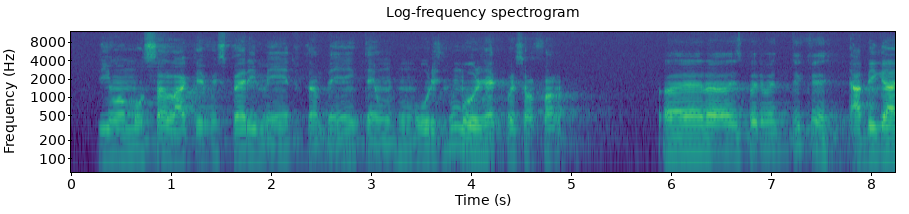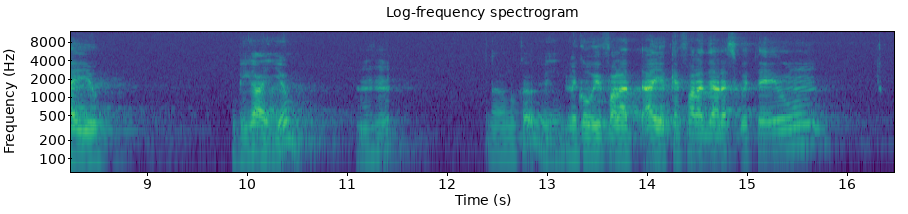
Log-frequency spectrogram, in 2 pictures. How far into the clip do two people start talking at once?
none

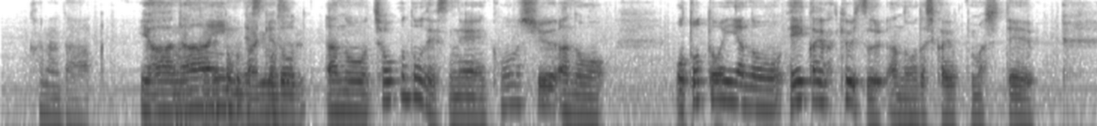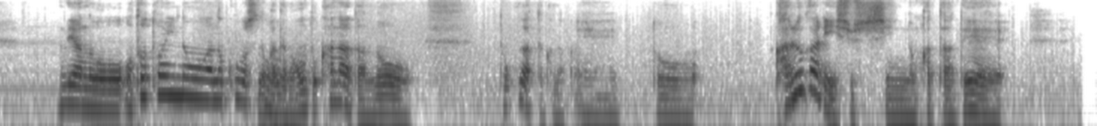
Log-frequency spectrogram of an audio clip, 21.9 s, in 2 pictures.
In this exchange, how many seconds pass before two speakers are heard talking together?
1.7 s

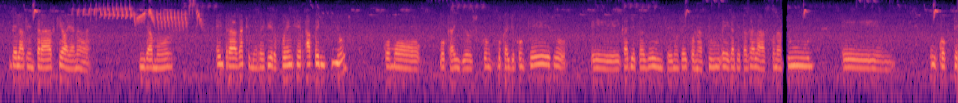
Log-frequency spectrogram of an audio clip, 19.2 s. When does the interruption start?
none

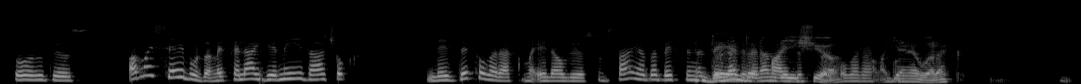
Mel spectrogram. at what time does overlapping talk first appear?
6.9 s

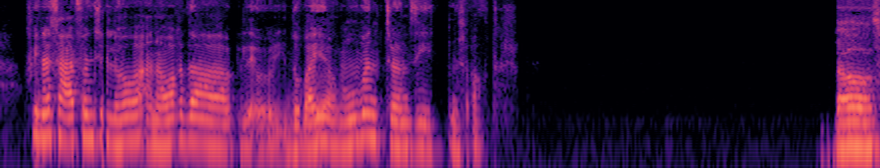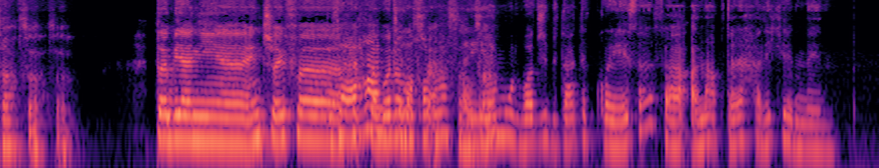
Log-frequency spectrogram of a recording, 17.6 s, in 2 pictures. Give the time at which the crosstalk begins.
12.2 s

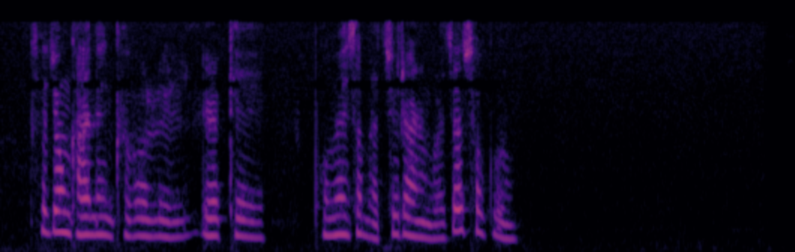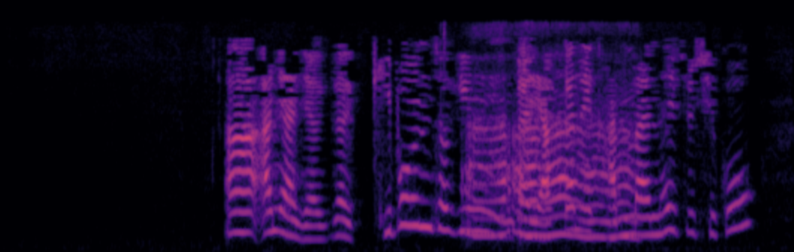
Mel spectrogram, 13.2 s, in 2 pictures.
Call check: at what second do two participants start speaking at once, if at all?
10.5 s

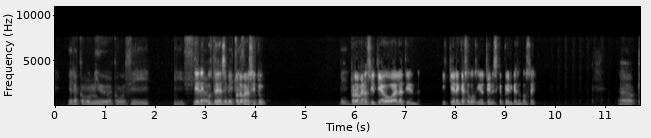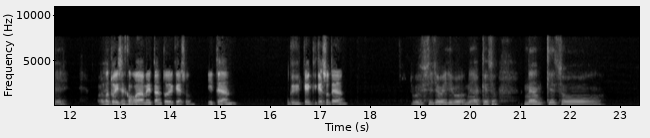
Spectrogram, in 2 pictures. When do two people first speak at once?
2.8 s

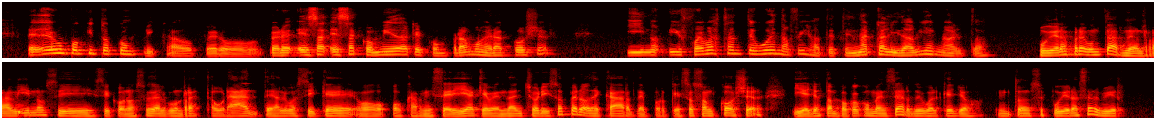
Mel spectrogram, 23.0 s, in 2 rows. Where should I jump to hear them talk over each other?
none

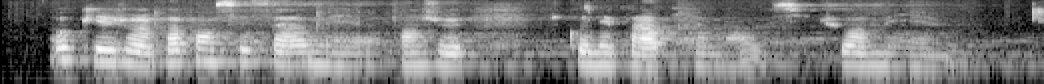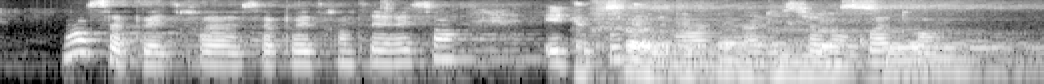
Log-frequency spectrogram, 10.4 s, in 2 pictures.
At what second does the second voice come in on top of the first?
8.1 s

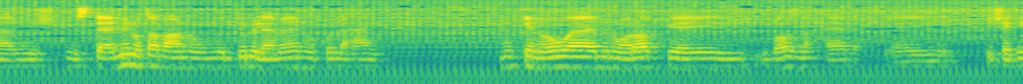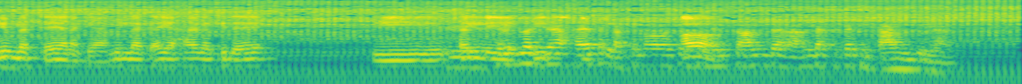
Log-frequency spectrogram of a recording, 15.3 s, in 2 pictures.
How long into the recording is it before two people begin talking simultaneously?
11.0 s

